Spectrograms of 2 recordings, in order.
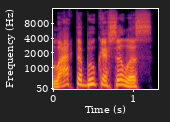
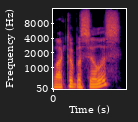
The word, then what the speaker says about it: Lactobacillus: In punchion barrels with cultural influences and lactobukasillus and breathing. That's not what I know, but I don't know how to say any of that. Lactobacillus. Lactobacillus.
